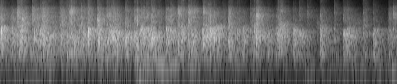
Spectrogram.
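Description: Audience clapping at a Korean rhythm dance gathering of fans and club leaders, a dense, steady round of many hands filling the room for the full four seconds with no speech over it.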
